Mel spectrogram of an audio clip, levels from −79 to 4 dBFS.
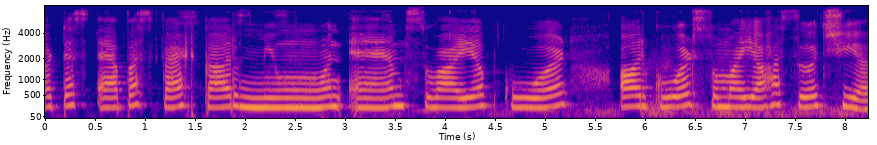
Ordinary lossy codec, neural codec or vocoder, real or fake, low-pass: Opus, 24 kbps; none; real; 7.2 kHz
